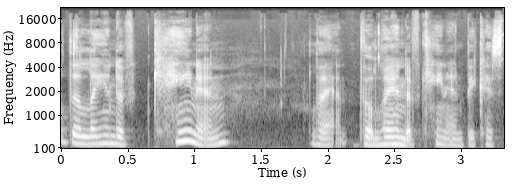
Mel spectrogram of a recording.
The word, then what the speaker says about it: Canaan: It's pronounced Canaan. There's two A's for a reason. It's not just to, throw another A in there.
